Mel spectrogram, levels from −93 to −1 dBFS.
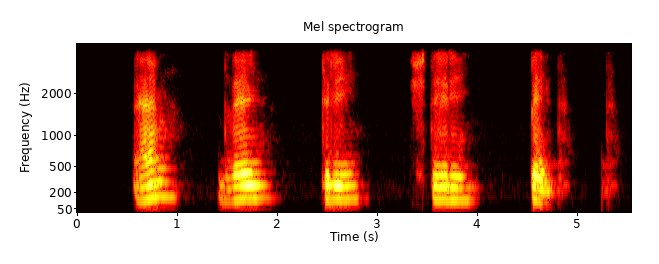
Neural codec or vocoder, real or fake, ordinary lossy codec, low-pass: codec, 24 kHz, 6 kbps, HILCodec; fake; none; 3.6 kHz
